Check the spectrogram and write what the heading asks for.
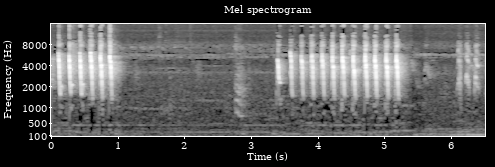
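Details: Bar-winged prinia, a champion songbird, singing series of rapid, sharp, buzzy notes repeated about eight to twelve times per burst, with a short pause between bursts and a faint low hum behind.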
